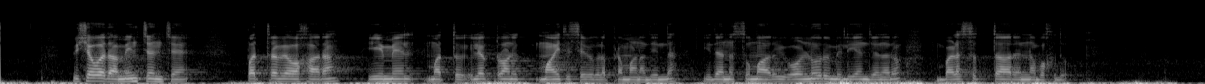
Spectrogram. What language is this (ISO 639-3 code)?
kan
